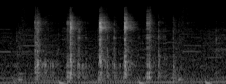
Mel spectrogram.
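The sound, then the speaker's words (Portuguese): A portable typewriter's keys strike in a quick, uneven series of sharp clacks, about six or seven in two seconds, fairly loud with light mechanical thumps between, no voices. “Tá dando pra ouvir a máquina bater?”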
